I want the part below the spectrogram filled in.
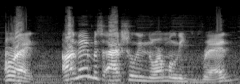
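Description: An excitable young man talking through a game he is playing. His voice is bright and lively, jumping around in pitch as he reacts. Soft music plays in the background. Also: brisk, poor audio. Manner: excitable, chatty. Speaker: gaming channel host. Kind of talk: casual let's-play commentary.

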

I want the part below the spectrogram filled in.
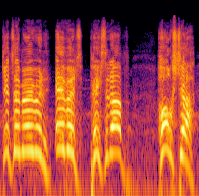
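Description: A man calling a football match live, rattling off players in clipped bursts and shouting at big moments. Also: extremely high pitch, expressive, normal speed, no room sound. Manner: clipped bursts of names and actions. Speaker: football commentator. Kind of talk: live play-by-play commentary. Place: commentary box at an outdoor ground.

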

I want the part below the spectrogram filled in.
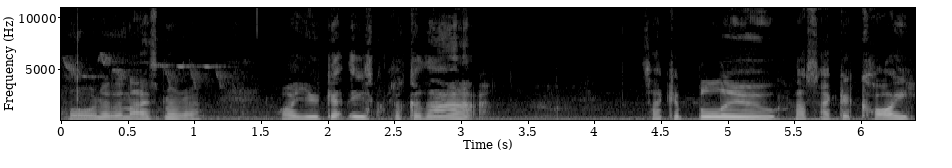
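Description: A man's voice: high-pitched, normal speed, a little mellow. A man vlogging casually outdoors at a fishing competition, encouraging and congratulating the others. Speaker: angler filming a fishing competition. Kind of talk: casual outdoor vlog chat. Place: outdoors beside a fishing lake. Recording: outdoors with light background noise.

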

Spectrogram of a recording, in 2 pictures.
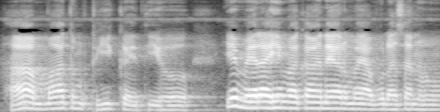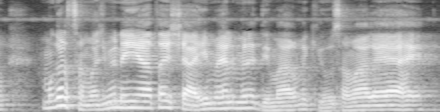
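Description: A man's voice: a little high, moderate pace, close to an everyday voice. Brief: young man convinced he is the caliph, haughty and commanding, heard in a roomy echo; a man reads him. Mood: bewildered. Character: deluded young man who believes he is the caliph, imperious.

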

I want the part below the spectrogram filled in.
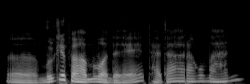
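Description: Animated man streaming, blunt and excitable. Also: medium pitch, a little fast, dry recording. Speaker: live streamer. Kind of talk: casual livestream chat with viewers.

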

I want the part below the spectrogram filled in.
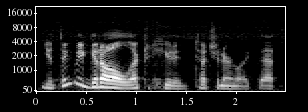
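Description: A man giving sarcastic, deadpan commentary over a video game. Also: a little high, fast. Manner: dry, joking, deadpan. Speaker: let's play commentator. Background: game audio.

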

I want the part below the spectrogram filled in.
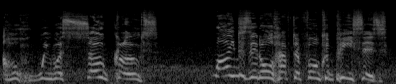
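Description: A man's voice: extremely high pitch, expressive, slow, sharp tone, a little hiss or hum, heavily acted. An actor playing a distraught young nobleman in a game cutscene, pleading theatrically. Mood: despairing. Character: distraught young nobleman, high-strung and self-pitying.

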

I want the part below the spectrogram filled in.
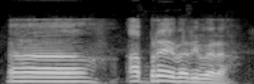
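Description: A man roleplaying a casino owner, pitching a partnership politely and with some hesitation. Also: slow, no room sound. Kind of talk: in-character roleplay chat. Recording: dull lo-fi mic.

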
